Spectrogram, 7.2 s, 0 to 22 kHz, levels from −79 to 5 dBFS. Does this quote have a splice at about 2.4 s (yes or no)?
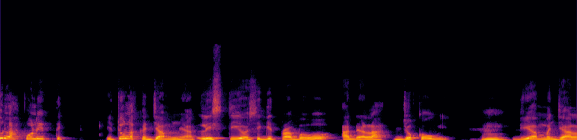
yes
